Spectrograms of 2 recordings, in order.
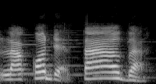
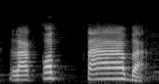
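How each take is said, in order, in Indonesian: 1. Bunyi d dilepas dengan pantulan sebelum t. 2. Bunyi d menyatu menjadi bunyi t yang digandakan. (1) "tidak boleh menjadi kolkolah, tidak boleh dipantulkan, tidak boleh menjadi laqad taba" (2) "harus dibaca dengan idgham atau ditasydidkan"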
